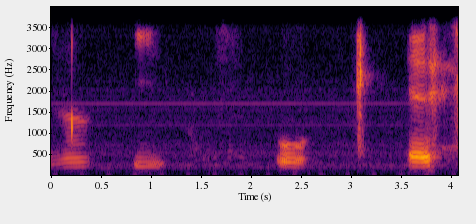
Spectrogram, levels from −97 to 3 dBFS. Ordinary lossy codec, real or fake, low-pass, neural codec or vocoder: none; real; 3.6 kHz; none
